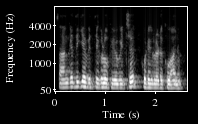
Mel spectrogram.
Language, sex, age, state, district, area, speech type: Malayalam, male, 30-45, Kerala, Thiruvananthapuram, rural, spontaneous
